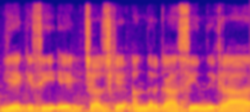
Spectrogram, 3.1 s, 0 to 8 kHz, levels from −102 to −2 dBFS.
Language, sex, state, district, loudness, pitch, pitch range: Hindi, male, Uttar Pradesh, Lucknow, -11 LUFS, 140 Hz, 130-150 Hz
